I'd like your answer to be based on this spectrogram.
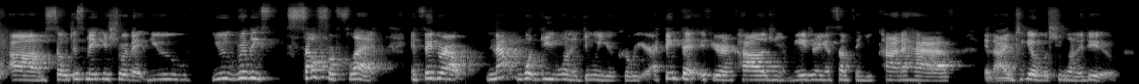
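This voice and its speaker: A woman with an American accent talks at a fairly quick pace in an unremarkable speaking voice, fairly high in pitch with ordinary pitch variation. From Virginia, Norfolk area. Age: 20s. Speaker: dental student and nonprofit founder. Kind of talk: workshop talk. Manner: casual, with many fillers.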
